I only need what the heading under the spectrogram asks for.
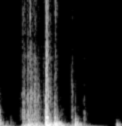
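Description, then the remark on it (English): A shop door is pushed shut quickly, a rattling rush ending in a solid thud, followed a moment later by a short sharp click as it is locked. No voices. “As they got in, he shut the door fast and locked it.”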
